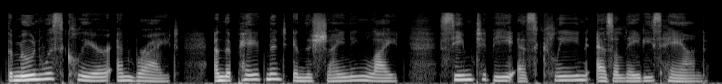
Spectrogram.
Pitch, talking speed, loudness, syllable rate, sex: 180 Hz, 185 wpm, -20 LUFS, 4.6 syllables/s, female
